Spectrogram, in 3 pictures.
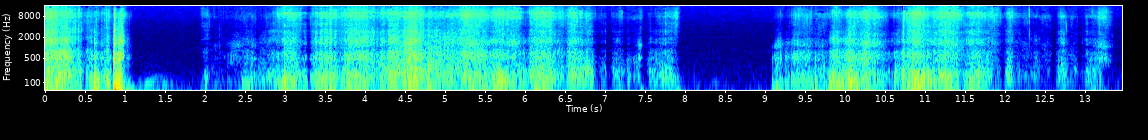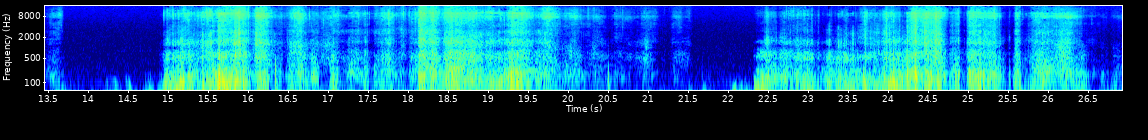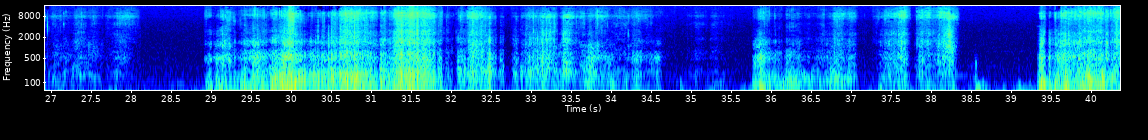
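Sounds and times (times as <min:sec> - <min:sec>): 
microphone handling and rubbing: 0:00.0 - 0:08.0, 0:09.1 - 0:13.8, 0:14.4 - 0:28.1, 0:28.9 - 0:40.3.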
